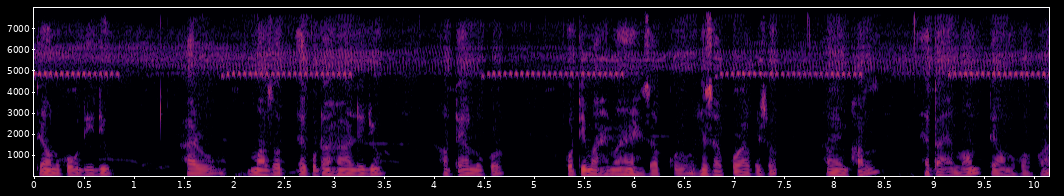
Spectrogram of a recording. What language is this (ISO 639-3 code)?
asm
